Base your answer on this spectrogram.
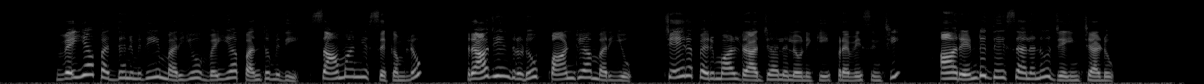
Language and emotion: Telugu, neutral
